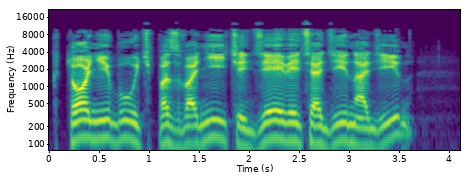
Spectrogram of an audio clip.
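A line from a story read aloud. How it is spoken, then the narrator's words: Groaning. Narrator (Russian): Боб снова застонал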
